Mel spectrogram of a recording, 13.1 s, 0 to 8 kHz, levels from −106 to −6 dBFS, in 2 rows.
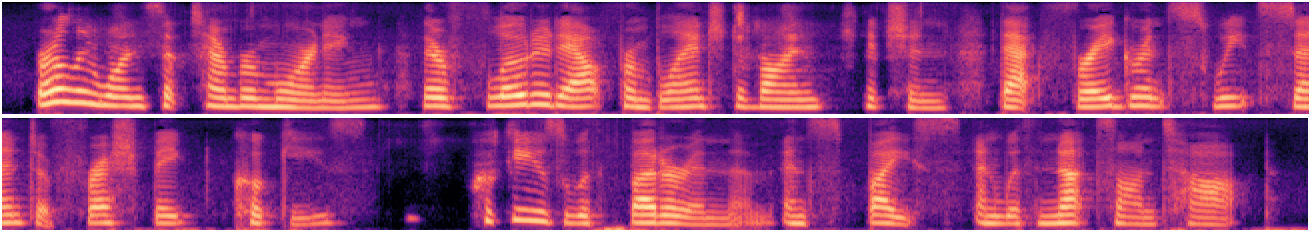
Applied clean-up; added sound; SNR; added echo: neural mask model Resemble Enhance denoiser.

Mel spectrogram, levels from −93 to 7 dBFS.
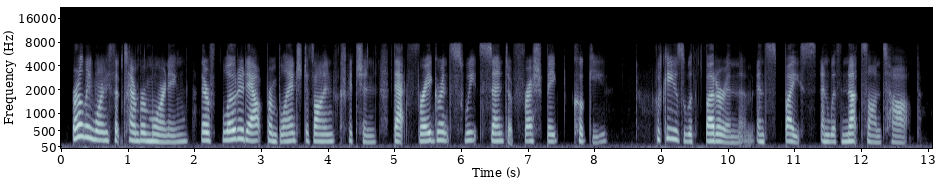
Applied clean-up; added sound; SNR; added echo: neural diffusion model UNIVERSE++.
